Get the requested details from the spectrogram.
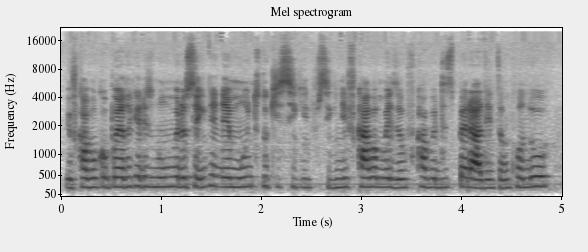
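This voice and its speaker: A young Brazilian woman tells her own story as a mother in a soft, tender and reflective way, often adding "né?" and "assim". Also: on the high side, level tone, racing. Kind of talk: personal testimonial storytelling. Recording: slightly dull recording with faint hiss.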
